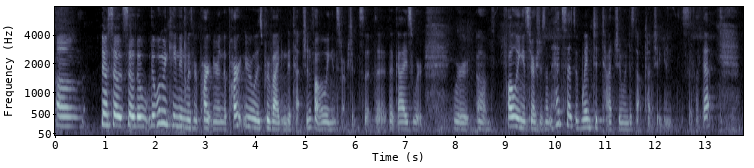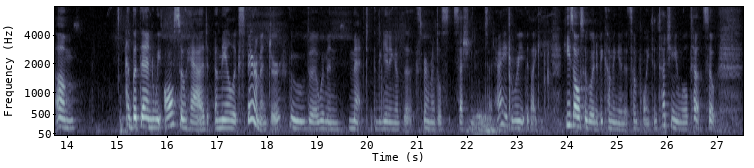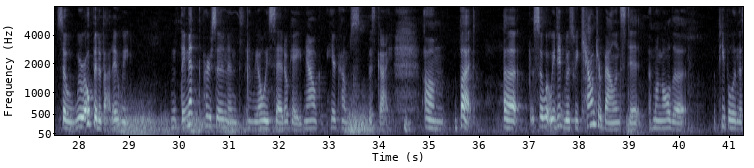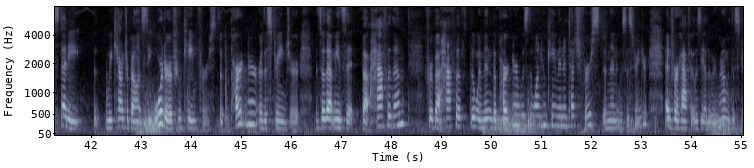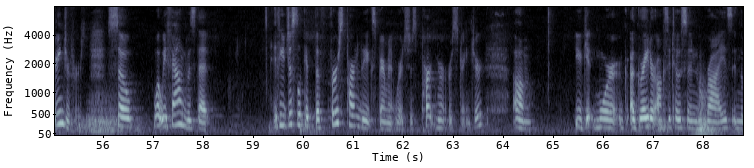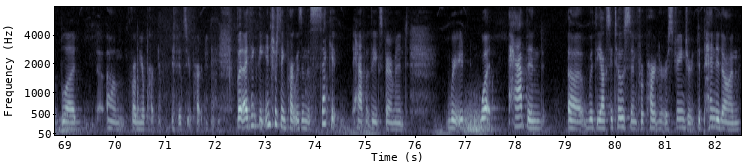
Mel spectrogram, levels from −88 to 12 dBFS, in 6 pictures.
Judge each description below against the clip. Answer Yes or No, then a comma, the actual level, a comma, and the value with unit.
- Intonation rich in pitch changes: Yes, wide, 6.1 semitones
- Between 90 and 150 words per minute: No, average, 190 wpm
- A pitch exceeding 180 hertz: Yes, high, 190 Hz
